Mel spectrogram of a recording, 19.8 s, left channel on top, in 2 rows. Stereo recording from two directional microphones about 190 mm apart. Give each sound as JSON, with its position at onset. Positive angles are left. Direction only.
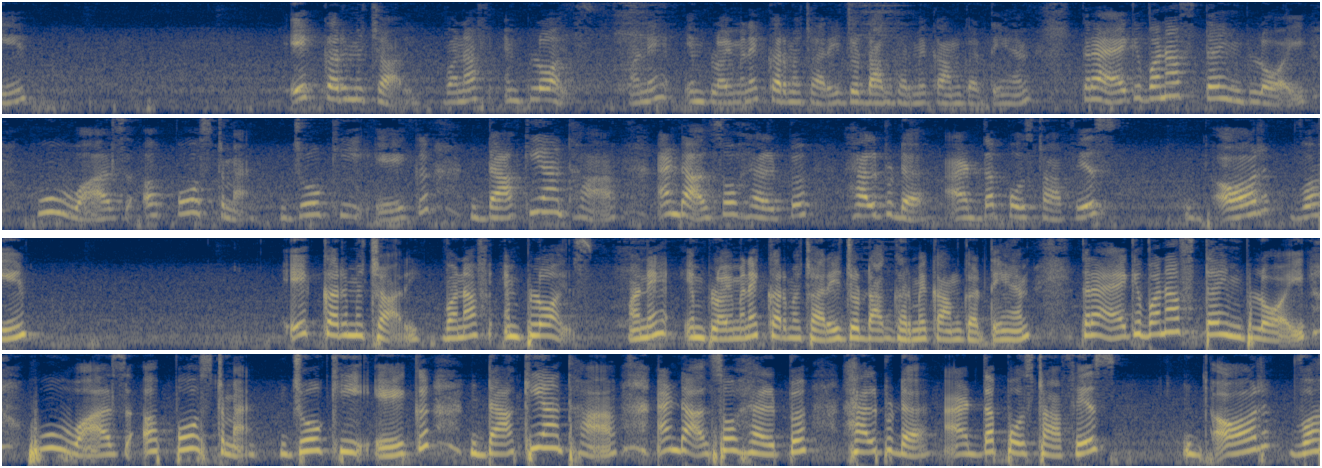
{"t": 2.1, "sound": "a woman's voice", "side_deg": -40}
